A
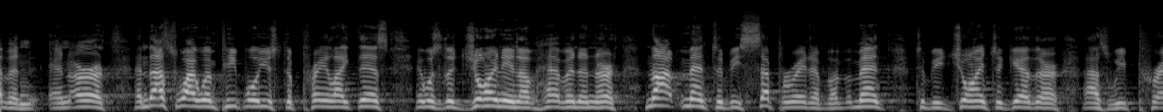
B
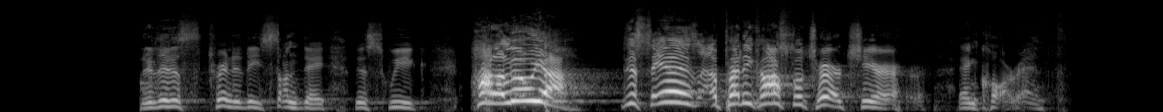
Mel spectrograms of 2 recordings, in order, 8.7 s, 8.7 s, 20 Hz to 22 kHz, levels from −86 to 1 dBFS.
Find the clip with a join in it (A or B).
B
